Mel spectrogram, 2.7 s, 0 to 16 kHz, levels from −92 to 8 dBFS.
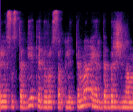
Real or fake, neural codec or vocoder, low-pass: real; none; 10.8 kHz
